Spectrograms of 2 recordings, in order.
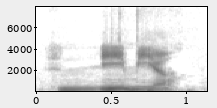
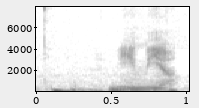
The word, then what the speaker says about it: anemia: a bit and Skittle has mutated and developed anemia that's how you pronounce that anemia um our severity went up a little bit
